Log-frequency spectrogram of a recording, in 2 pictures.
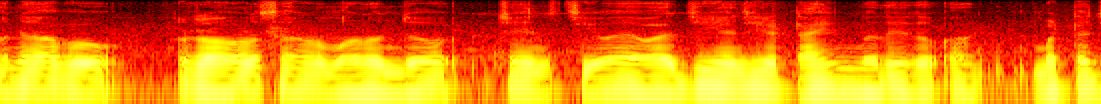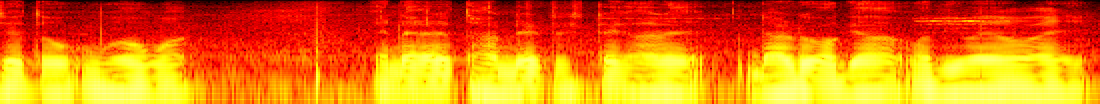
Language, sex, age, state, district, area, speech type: Sindhi, male, 18-30, Maharashtra, Thane, urban, spontaneous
